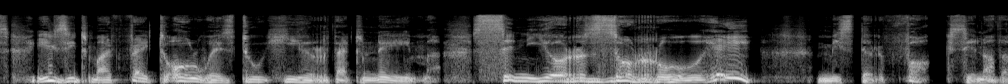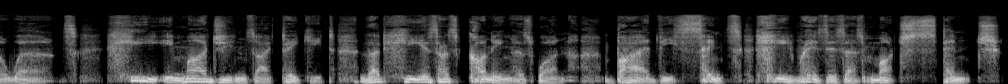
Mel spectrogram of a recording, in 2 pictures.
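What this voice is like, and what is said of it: Terrible, angry shouting voice. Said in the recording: “Gonzalez cried in a terrible voice.”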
